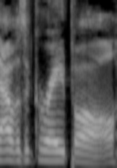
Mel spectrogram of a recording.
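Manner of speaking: put-on sarcastic praising tone. Showing how they joke with teenage players, retelling sarcastic praise. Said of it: "be sarcastic and be like".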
